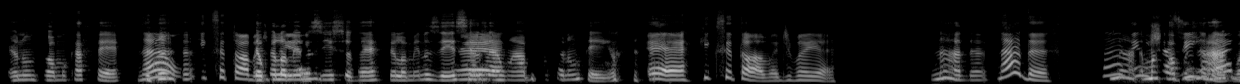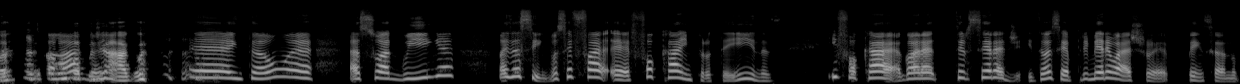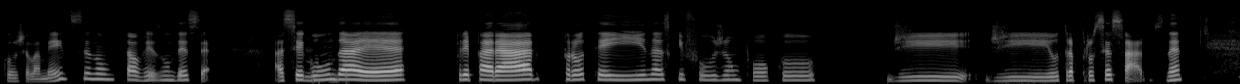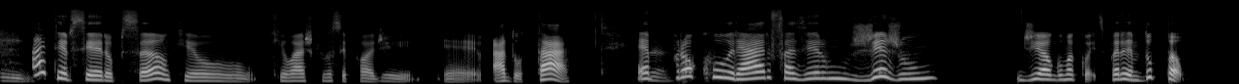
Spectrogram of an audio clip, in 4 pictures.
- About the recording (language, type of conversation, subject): Portuguese, advice, Como equilibrar praticidade e saúde ao escolher alimentos industrializados?
- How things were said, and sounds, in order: chuckle; tapping; laugh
